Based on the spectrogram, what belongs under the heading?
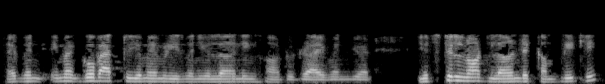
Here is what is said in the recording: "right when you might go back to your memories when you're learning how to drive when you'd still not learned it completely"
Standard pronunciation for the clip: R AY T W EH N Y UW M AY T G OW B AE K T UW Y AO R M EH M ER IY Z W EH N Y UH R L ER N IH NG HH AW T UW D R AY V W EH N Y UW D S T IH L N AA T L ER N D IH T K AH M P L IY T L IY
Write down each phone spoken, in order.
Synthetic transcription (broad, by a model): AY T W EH N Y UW M AY T G OW B AE K T UW Y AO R M EH M ER IY Z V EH N Y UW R L ER N IH NG HH AW T UW D R AY V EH N Y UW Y S T IH L N AA T L ER N D IH T K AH M P L IY T L IY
